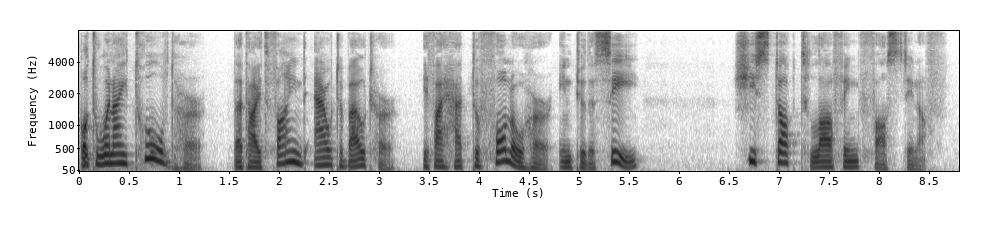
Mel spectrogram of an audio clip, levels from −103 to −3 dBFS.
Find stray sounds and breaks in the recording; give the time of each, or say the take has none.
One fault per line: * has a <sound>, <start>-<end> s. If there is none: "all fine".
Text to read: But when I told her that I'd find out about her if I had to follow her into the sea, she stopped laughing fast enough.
all fine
